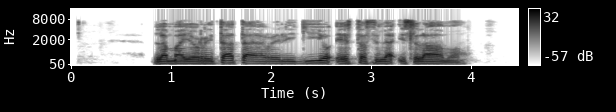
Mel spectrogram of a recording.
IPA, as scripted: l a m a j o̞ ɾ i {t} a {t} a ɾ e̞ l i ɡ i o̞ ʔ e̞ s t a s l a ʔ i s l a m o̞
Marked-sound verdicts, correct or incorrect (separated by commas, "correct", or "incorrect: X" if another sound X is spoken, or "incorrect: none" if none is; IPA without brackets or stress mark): correct, correct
